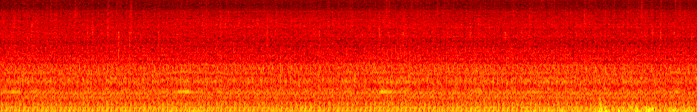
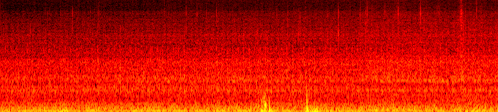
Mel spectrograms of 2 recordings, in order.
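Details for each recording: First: Sea Ray boat engine after a new fuel line and new idle air control valve: a steady, even low rumble with no misses or hunting, idling at the correct rpm. It is fixed. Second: Sea Ray boat engine after broken fuel line replacement, cylinder drops even on all four, idling low. Slow, deep, steady idle with soft thumps. IAC fault active, IAC test shows no reaction.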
